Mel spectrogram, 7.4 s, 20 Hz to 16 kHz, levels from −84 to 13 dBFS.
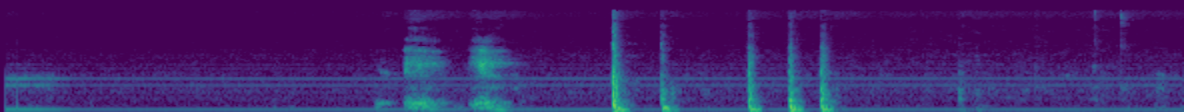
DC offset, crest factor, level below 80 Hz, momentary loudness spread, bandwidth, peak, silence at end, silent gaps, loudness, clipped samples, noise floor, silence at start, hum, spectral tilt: under 0.1%; 28 dB; -42 dBFS; 25 LU; 11.5 kHz; 0 dBFS; 2.2 s; none; -24 LUFS; under 0.1%; -55 dBFS; 0.05 s; none; -7 dB/octave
